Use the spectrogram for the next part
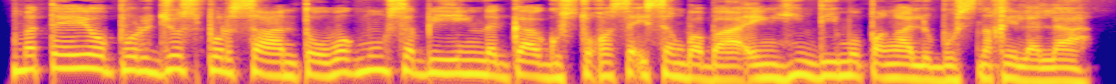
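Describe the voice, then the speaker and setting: A woman's voice: lowish voice, a little fast, mellow, dry recording, studio quality, close to an everyday voice. A Filipino-accented woman voicing an incredulous, scolding male business partner, exasperated and disbelieving in storybook dialogue.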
